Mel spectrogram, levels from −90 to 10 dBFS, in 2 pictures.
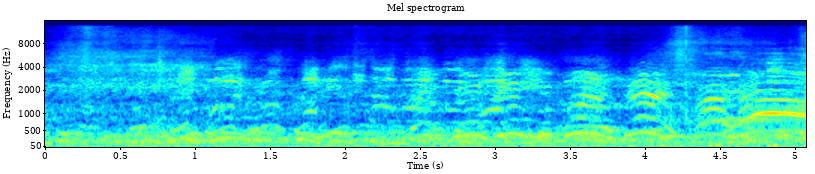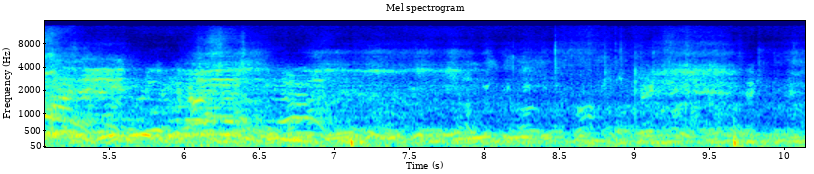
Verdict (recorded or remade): remade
